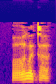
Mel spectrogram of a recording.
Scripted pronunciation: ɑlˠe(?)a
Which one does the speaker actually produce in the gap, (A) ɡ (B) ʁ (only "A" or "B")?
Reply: A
